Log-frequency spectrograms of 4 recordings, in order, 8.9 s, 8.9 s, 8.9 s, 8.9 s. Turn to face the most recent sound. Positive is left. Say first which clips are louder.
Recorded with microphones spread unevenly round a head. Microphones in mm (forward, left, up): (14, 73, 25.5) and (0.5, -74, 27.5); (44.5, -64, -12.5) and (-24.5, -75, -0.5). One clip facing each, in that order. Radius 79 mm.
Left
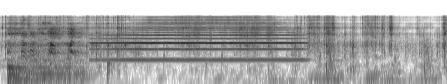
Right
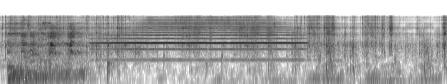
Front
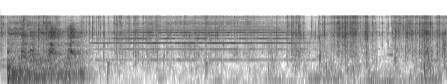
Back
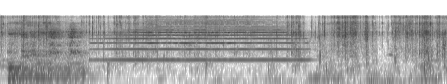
# left 2 dB, back 2 dB
turn(degrees=135)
